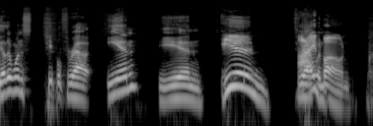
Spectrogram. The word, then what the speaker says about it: Ian: Ian Ziering's name is pronounced Ian. And it was like I remember this being like a thing back in the day. He had to correct everybody who ever talked to him. Actually, it's Ian.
